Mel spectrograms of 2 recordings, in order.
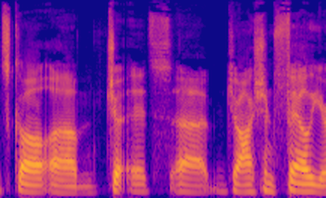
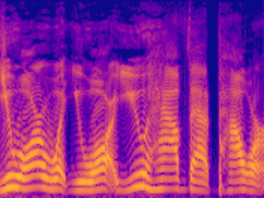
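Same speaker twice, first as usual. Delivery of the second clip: slight slide into a Minnesota accent; 4 semitones higher than usual. Comedian giving a pep talk about accepting what you are, kind of a Minnesota accent. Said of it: "I don't know why I'm going into a kind of a Minnesota accent there".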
